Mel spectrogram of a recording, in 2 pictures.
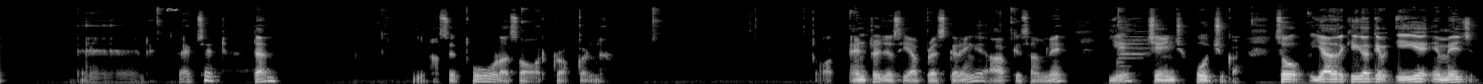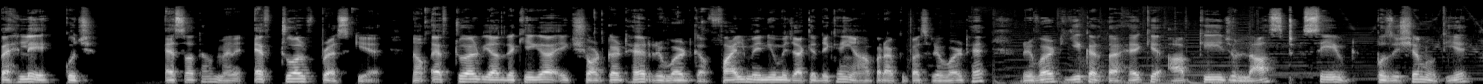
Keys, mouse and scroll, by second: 5.1 click, 5.2-9.1 drag, 9.8 space, 10.0 click, 10.3 space, 15.6 F12, 17.7 space, 18.3 click, 18.4 space, 19.9 ctrl+z, 20.7 ctrl+z, 21.8 click.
